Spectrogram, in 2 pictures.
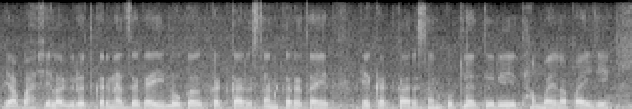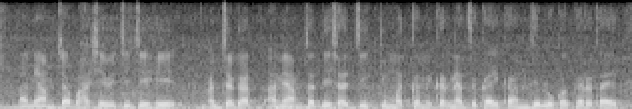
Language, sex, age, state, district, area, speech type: Marathi, male, 18-30, Maharashtra, Nanded, urban, spontaneous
